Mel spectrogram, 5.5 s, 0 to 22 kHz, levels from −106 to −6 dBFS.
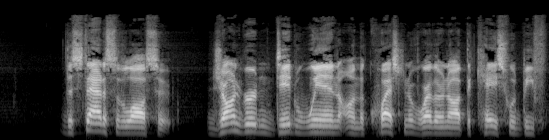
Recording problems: thin; very; fading below 450 Hz

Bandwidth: 14.5 kHz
